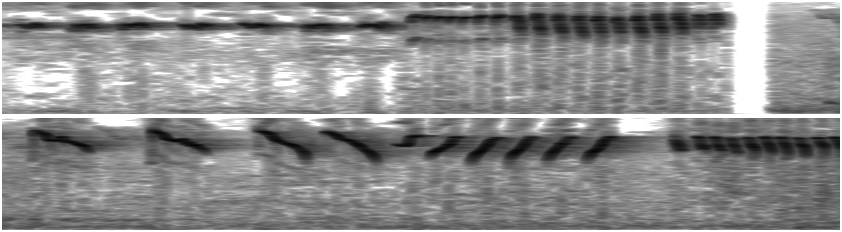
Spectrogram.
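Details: White-eye (pleci) singing vigorously in the ngalas style on a tutor recording: a steady high whistled note, then a fast even trill, a short gap, and a run of sharp downslurred chirps ending in buzzy trilling.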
